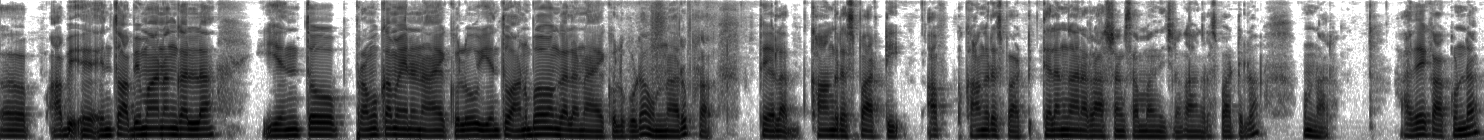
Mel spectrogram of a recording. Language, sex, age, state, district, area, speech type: Telugu, male, 30-45, Telangana, Sangareddy, urban, spontaneous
